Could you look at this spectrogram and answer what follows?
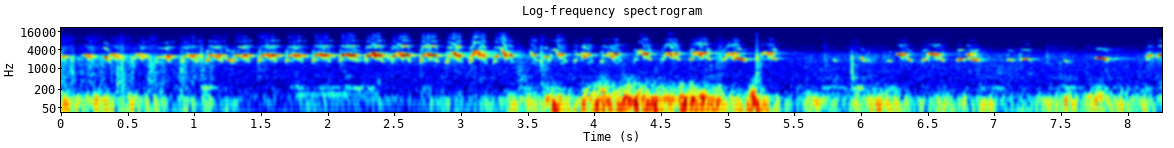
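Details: Osprey at the nest, recorded 21 May 2021 at Hog Island: a rapid series of sharp, high chirping whistles repeated about two to three per second, with low rumbling background noise and brief pauses near the end.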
